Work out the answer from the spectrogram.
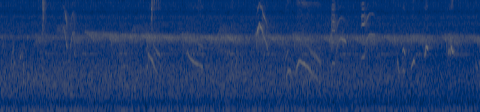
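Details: Red-whiskered bulbul in a decoy cage luring wild birds, which arrived fast. Includes a big wild bird with a large crest and fine song. Clear slurred whistles, rising and falling, scattered over a few seconds against low rumbling background noise.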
